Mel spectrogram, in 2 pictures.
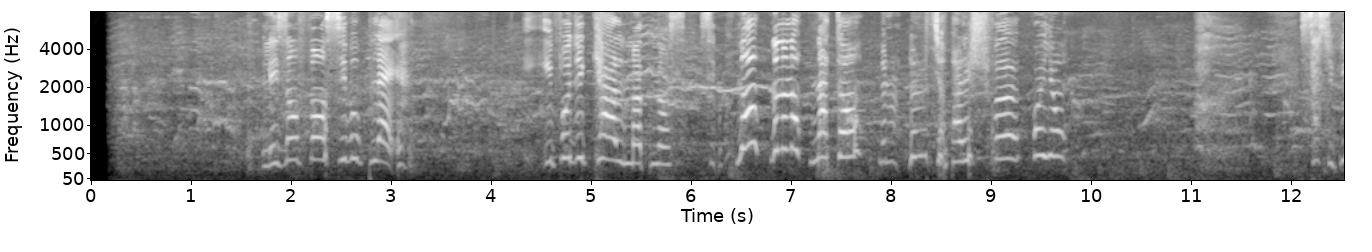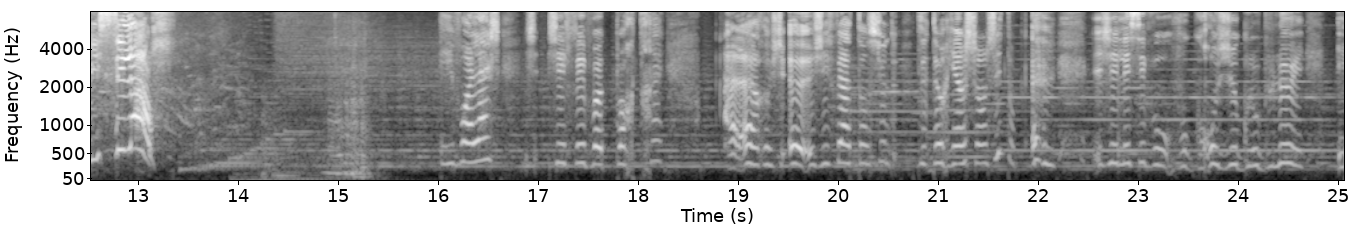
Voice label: Animation Video Game French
